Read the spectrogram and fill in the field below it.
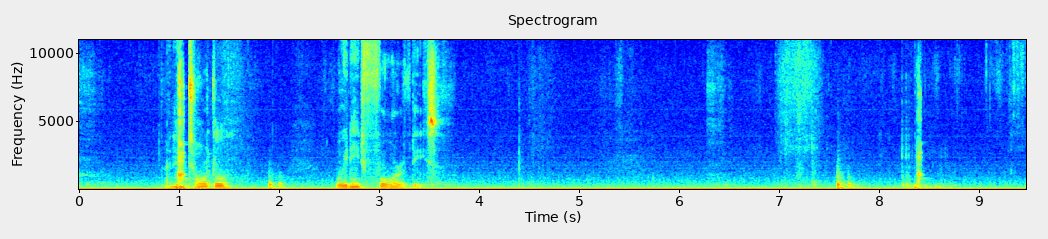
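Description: Plastic rulers knock and slide on a desk.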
